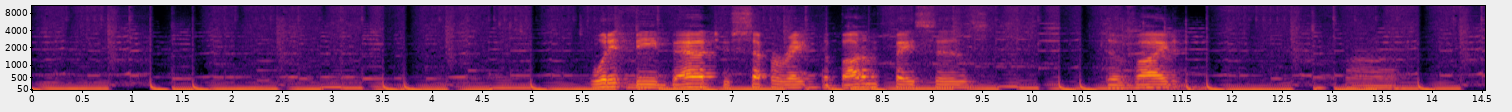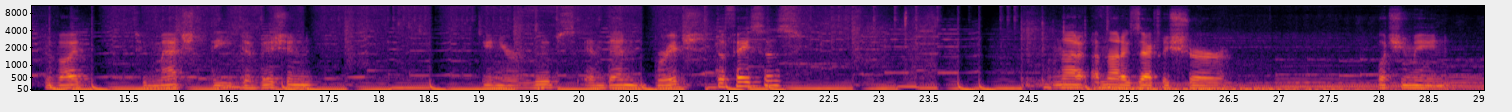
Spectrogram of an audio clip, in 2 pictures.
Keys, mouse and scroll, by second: 25.9 middle click.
